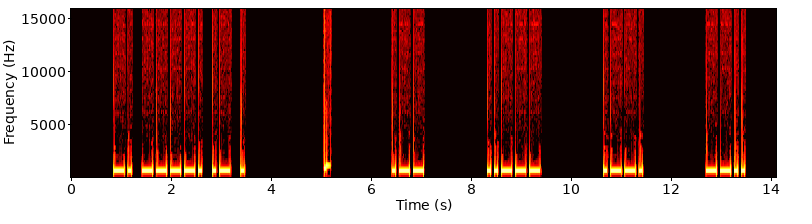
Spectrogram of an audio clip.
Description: Morse code, heard as a keyed tone, about 17 wpm, spaced as for 9 wpm, 700 Hz. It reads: N9AE W2PZ
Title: USA Call Signs - 6x Character Spacing - 17wpm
